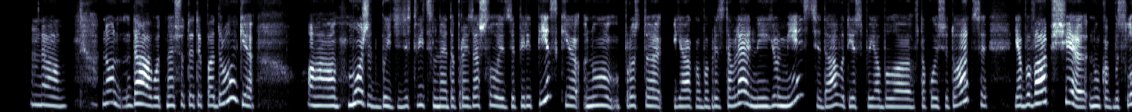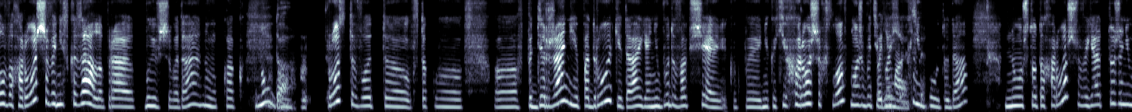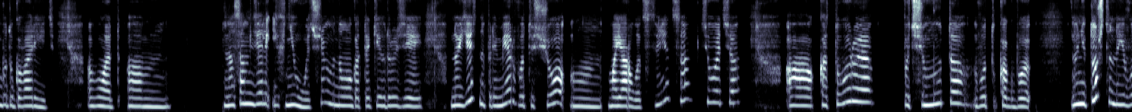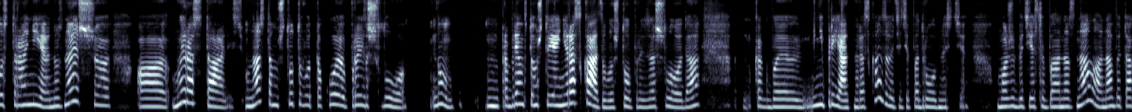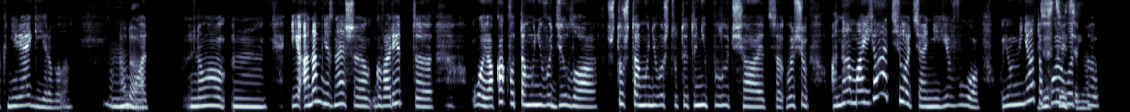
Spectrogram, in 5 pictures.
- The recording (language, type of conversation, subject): Russian, advice, Как справиться с болью из‑за общих друзей, которые поддерживают моего бывшего?
- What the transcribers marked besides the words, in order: none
